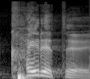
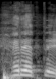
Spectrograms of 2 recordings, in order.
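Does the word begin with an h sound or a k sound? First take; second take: k sound; h sound. First: The word begins with a k sound. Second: The word begins with an h sound. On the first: This is the ancient biblical Greek pronunciation. "우리는 카이레테 이렇게 성경적인 그릭" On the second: This is the modern Greek pronunciation. "현재 말로는 ... 헤레테 이렇게 발음을 하더라고요"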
